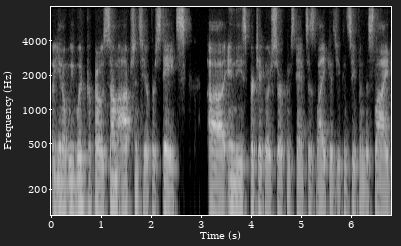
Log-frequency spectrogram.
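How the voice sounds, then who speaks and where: A man talks at a fairly quick pace in a fairly low, dark, mellow voice that is somewhat breathy. His intonation is monotone and flat over a quiet background. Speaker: government policy presenter. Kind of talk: webinar presentation. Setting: online webinar. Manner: hesitant, many filler sounds.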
